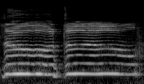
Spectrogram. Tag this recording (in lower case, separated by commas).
speech, human voice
